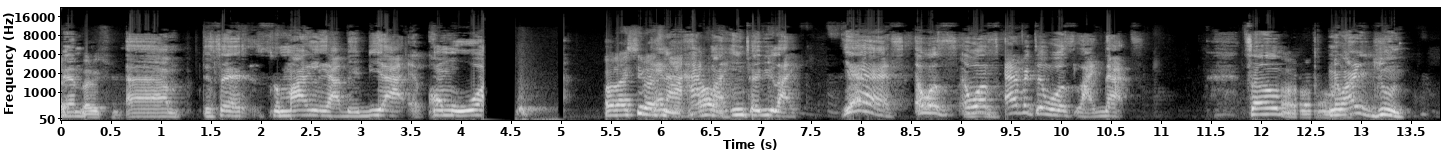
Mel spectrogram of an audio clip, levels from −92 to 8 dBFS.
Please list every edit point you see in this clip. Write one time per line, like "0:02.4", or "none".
0:04.7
